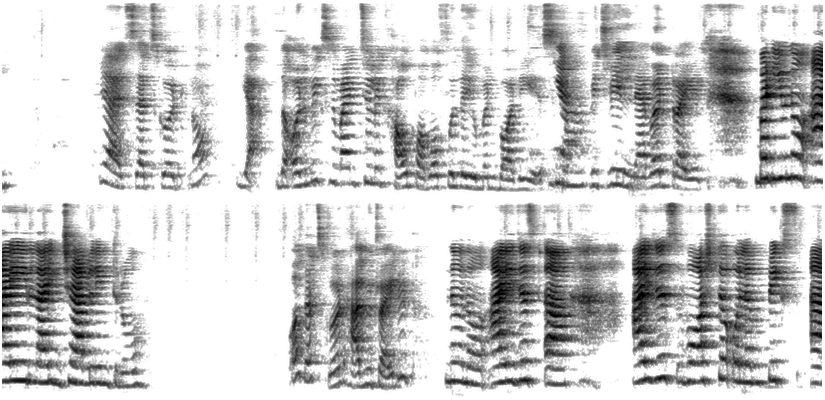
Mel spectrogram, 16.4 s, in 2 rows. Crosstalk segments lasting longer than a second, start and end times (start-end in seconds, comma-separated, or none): none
